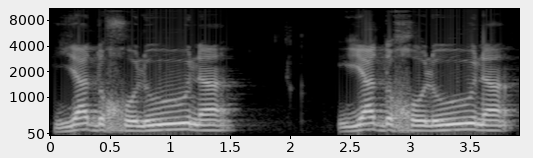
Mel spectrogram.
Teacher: خا کو پر پڑھیں گے، خا حروف مستعلیہ میں سے ہے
